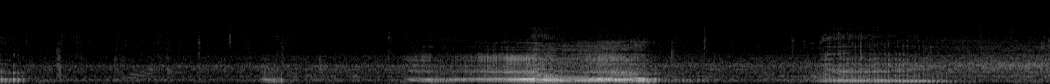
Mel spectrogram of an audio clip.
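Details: American bison bellowing in the rut at Yellowstone, Wyoming: a long, deep, growling roar of over two seconds, then a second lower roar about two seconds later, with faint voices and clicks in the background.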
